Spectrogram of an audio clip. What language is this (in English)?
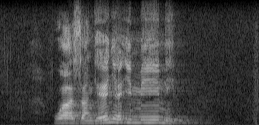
Xhosa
